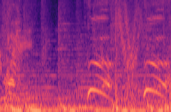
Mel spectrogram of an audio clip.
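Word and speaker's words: munny: It's like moony, like moon, or however you would pronounce it with a U. But rest assured, they still call it money.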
